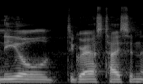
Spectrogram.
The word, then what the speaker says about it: Neil deGrasse Tyson: And Neil deGrasse Tyson, is that how you say his name? – Yeah.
